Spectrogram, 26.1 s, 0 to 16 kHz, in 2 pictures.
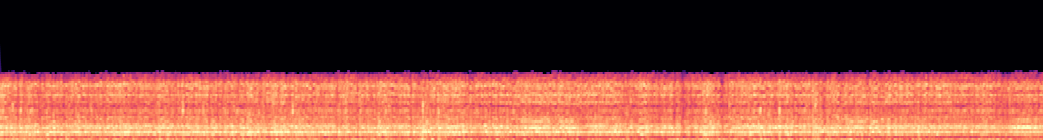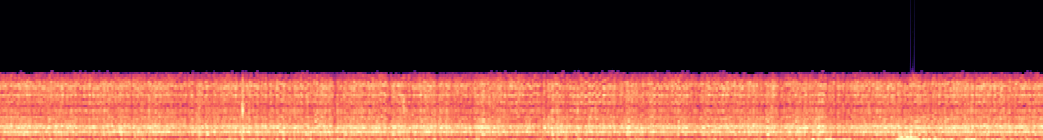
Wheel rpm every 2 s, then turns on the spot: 230, 230, 230, 220, 230, 230, 230, 230, 230, 230, 220, 230, 230.
none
